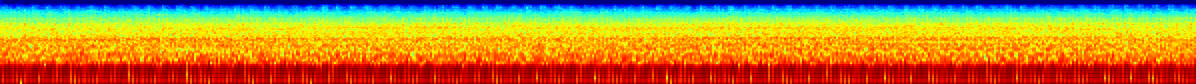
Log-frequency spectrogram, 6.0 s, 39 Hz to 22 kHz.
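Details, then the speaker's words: John Deere 3010 diesel tractor with eight-speed Syncro transmission: steady, even low chug, no knocks or misses; healthy idle after a front rattle was fixed. "things are looking good so that tractor sounds really nice"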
